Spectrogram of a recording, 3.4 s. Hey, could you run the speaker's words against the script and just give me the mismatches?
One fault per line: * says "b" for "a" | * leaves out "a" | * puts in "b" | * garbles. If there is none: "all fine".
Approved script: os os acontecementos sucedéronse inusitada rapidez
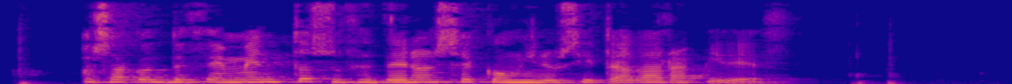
* leaves out "os"
* puts in "con"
